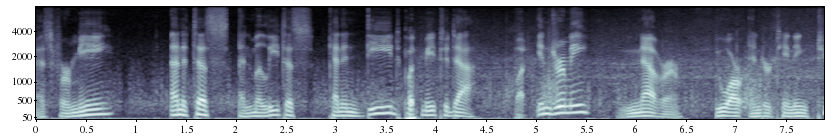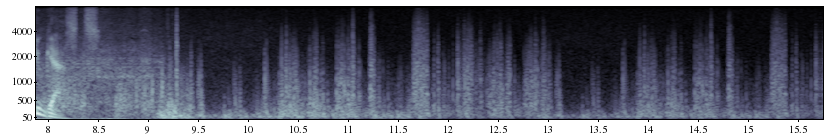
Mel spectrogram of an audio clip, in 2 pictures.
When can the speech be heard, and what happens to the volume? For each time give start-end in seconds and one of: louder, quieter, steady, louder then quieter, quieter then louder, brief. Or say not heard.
0.0-8.7 steady.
